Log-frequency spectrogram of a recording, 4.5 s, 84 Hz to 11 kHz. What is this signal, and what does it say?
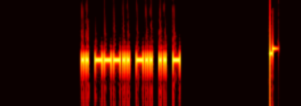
Morse code, heard as a keyed tone, about 36 wpm, 700 Hz. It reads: I8DIT
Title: Code Groups - 5 Letter:Numbers - 35wpm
